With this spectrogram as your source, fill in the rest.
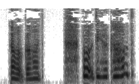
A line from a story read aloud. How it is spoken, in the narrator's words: Julia moaned in horror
